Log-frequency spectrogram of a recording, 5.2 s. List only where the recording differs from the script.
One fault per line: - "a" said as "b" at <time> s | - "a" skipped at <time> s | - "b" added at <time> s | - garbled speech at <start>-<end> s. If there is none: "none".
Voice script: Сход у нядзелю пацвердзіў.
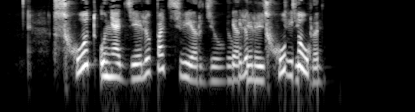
- garbled speech at 2.8-4.0 s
